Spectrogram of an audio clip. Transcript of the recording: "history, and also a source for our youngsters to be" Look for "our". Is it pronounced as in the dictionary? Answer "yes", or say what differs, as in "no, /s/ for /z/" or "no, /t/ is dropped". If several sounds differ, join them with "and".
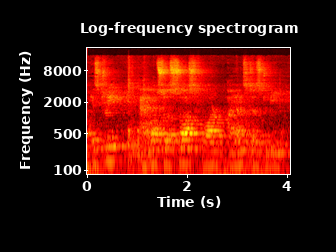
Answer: yes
